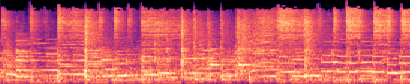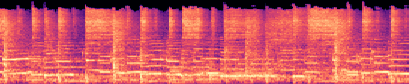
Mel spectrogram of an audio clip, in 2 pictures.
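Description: Solid-body electric guitar playing a jazz solo line of single notes over a drum kit in a big band arrangement.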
